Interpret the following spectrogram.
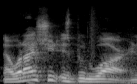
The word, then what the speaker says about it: boudoir: Now, what I shoot is boudoir, and it's a little bit of a misunderstood niche. Or you might pronounce it boudoir if you're from France, or if you're American and you wanna sound really fancy.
